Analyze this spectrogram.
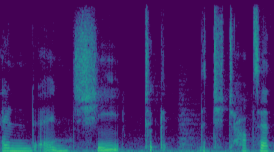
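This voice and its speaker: A woman speaks with a South African accent. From South Africa, Durban. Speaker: hospice counsellor. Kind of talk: interview. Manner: halting, many fillers.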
